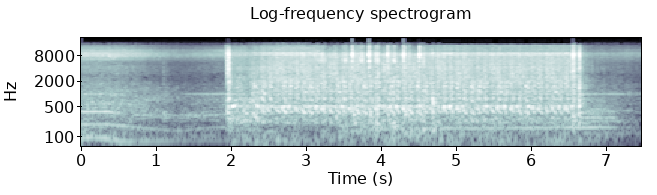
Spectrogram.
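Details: 1976 Olds 455 big block in a 1984 Blazer/Suburban hybrid, sat 155 days, cranked after spraying carb and choke cleaner: steady starter churning about three turns a second for five seconds with no firing or kick; cranks but no start.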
